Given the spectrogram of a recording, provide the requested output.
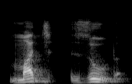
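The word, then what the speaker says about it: مجذوب: In Hindi, it's written as Majzoob. So it's Majzoob. So there is a j sound and a z sound as two different words. I mean, two different letters.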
